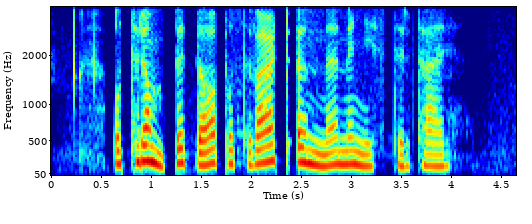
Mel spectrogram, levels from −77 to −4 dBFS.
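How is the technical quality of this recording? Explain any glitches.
The recording has two recurring faults from a hands-free call, heard through a narrowband path with nothing above 4 kHz.

Background gated by the echo canceller: at 0.0–0.09, 0.5–0.62, 1.08–1.22, 3.23–3.39 and 3.95–4.34 s, the echo canceller clamped down on the microphone while the loudspeaker played. The room sound dips by about 13 dB at first, then by about 33 to 40 dB, and cuts out for up to 0.4 s before returning.

Echo leak: at 0.39–0.45, 0.98–1.03 and 1.42–1.91 s, a faint copy of the speech arrives 195 ms late. It is clearest in the first scrap and very faint after that. The likely cause is an echo canceller that did not fully remove the loudspeaker's sound picked up by its microphone, so part of it was sent back.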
